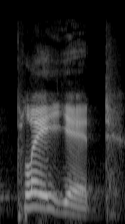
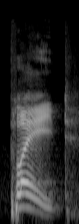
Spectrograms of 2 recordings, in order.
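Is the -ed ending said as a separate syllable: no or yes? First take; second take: yes; no. First: The -ed ending is said as an extra syllable. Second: The -ed ending adds no extra syllable. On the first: The speaker calls it wrong. "So you never say played" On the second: The speaker calls it right. "You just don't pronounce the E"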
